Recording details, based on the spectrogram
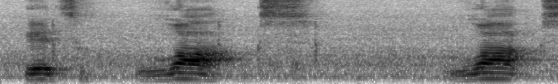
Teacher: when we pronounce the X sound in English it has a k and an S sound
